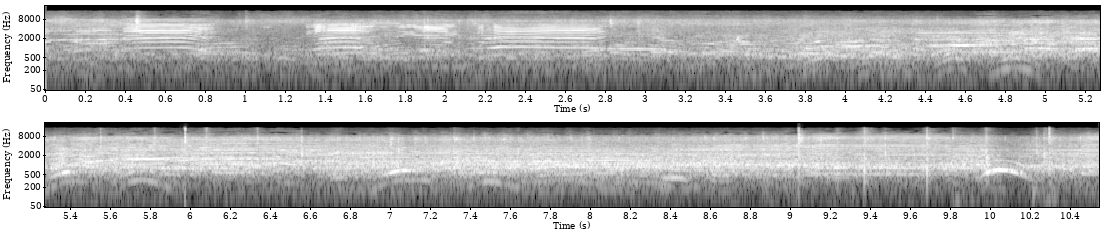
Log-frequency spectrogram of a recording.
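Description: A crowd of spectators cheers and shouts outdoors, growing louder.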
